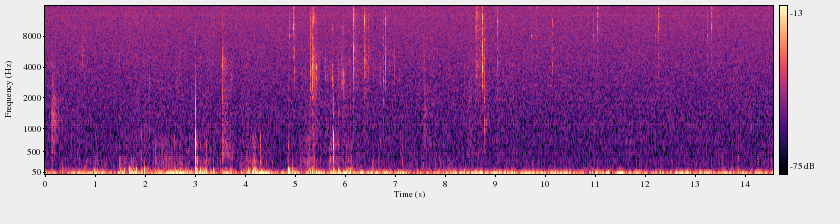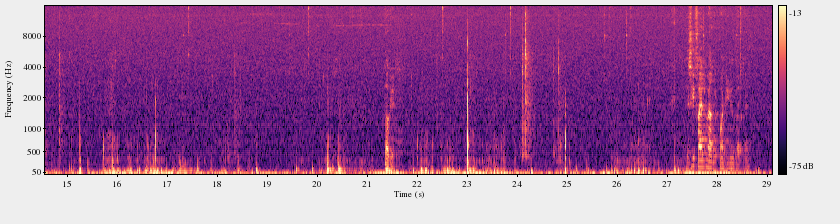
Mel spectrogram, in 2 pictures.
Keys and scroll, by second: 8.6 ctrl+0.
